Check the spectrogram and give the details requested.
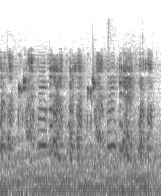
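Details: Adult Zebra Finch song, learned from its father as tutor: a rapid run of nasal, buzzy notes with bright high harmonics, repeated in short motifs over about a second and a half.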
